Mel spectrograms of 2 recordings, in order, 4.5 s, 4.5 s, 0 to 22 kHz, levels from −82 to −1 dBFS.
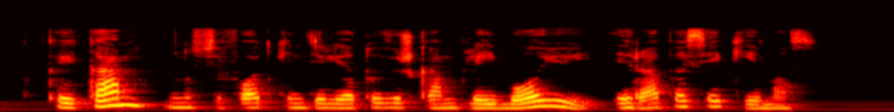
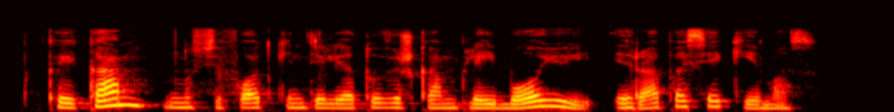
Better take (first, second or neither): second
